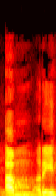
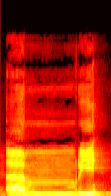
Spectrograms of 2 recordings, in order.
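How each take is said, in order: First: The m sound is touched briefly and dropped. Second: The m sound is held and allowed to flow. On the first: The speaker calls it wrong. "Jangan kita sentuh dan pergi amrih, tak boleh" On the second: The speaker calls it right. "dia jalankan bunyi mim itu"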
